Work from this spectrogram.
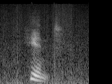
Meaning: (noun) 1. A clue 2. An implicit suggestion that avoids a direct statement 3. A small, barely detectable amount
- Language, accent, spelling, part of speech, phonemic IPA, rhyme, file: English, US, hint, noun / verb / interjection, /hɪnt/, -ɪnt, En-us-hint.ogg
